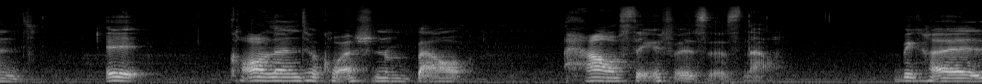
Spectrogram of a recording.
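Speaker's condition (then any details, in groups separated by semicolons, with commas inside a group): Cerebral palsy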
